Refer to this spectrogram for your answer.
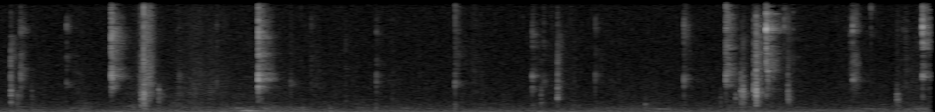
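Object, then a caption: Bar of soap scratched by a thin metal knife. A thin metal knife scratches crosshatch lines into the patterned surface of a solid, palm-sized white bar of soap held in the fingers, then scrapes along its edge. Sharp, dry, bright scratches come in short, irregular bursts over a faint steady hum, with clusters near the start and a denser run toward the end.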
